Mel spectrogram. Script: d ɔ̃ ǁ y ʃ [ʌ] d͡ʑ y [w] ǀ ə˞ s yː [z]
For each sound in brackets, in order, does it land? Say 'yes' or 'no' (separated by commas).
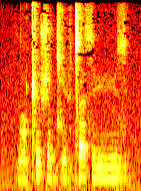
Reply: yes, no, yes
